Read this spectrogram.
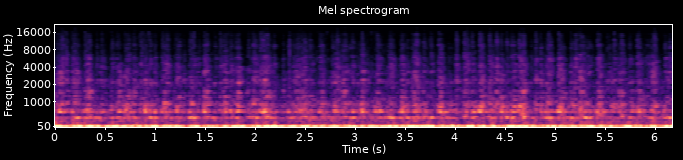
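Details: Sea Ray Pachanga 32 OMC 460 V8 after a tune-up with Champion plugs gapped at 0.035 in and the carb dialed in; exhaust hoses are temporarily clamped. Smooth, even low rumble with no misses or knocks; the idle is set a little high.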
